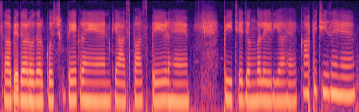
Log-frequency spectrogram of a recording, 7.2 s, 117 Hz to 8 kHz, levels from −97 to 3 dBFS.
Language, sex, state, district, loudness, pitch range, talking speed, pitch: Hindi, female, Uttar Pradesh, Budaun, -19 LUFS, 180-190 Hz, 165 wpm, 180 Hz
